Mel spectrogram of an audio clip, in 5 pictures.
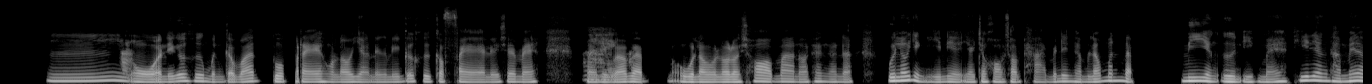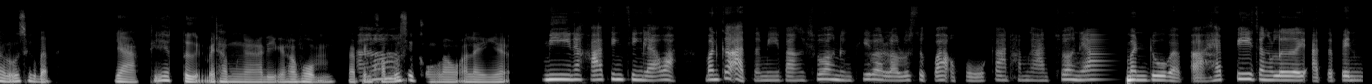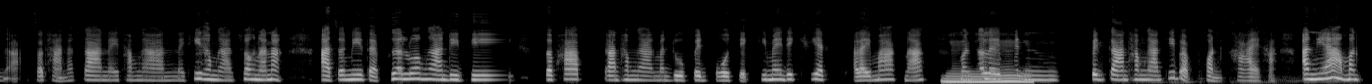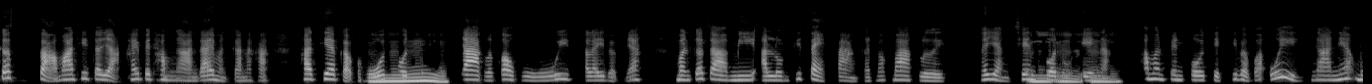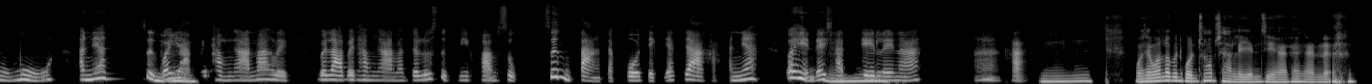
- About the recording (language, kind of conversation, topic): Thai, podcast, ทุกเช้า มีเรื่องเล็กๆ อะไรบ้างที่ทำให้คุณอยากลุกจากเตียงไปทำงาน?
- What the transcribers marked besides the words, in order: distorted speech; chuckle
